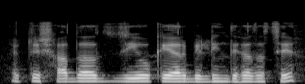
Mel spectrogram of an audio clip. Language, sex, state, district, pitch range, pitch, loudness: Bengali, male, West Bengal, Cooch Behar, 135-145 Hz, 140 Hz, -16 LUFS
